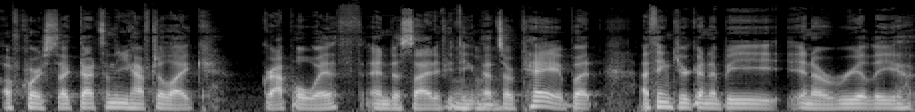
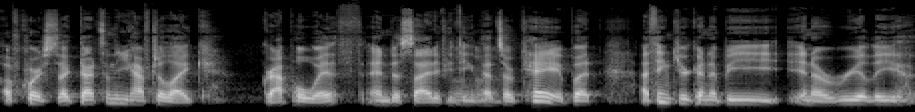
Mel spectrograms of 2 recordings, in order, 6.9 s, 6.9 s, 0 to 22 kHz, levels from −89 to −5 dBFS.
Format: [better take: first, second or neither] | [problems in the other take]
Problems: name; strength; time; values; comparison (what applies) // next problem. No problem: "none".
first | thin; somewhat; fading below 300 Hz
